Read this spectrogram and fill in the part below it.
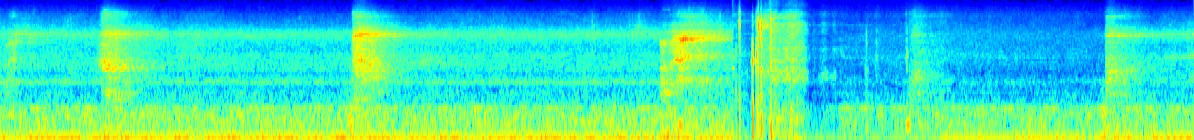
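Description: A man breathes out hard with effort during exercise.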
